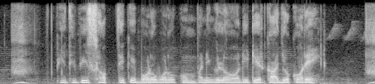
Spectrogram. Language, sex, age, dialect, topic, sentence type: Bengali, male, 60-100, Standard Colloquial, banking, statement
